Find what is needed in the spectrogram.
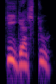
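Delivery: loud, indignant retort; vociferating. A narrator's reading. Son retorts to his mother, vociferating. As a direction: fire the question back at full volume. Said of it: "vociféra-t-il".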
